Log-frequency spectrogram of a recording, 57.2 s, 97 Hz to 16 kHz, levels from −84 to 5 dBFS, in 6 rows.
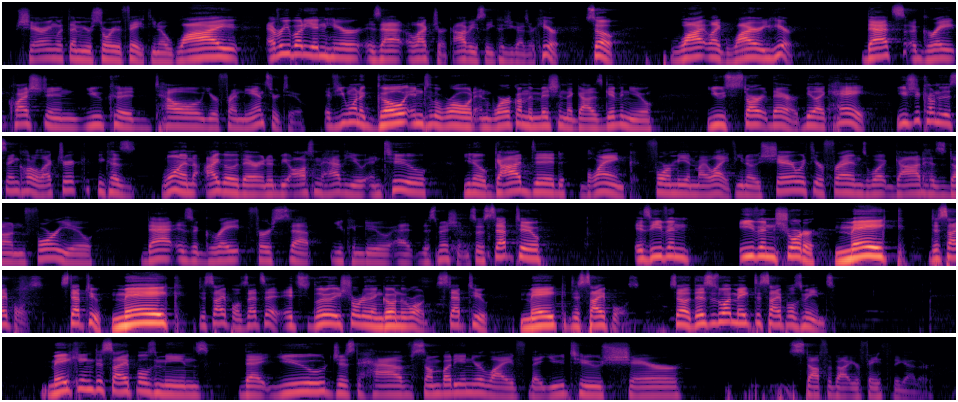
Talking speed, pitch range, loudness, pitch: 185 wpm, 145-190 Hz, -28 LUFS, 165 Hz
